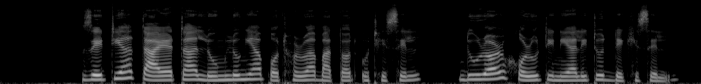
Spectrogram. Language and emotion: Assamese, neutral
